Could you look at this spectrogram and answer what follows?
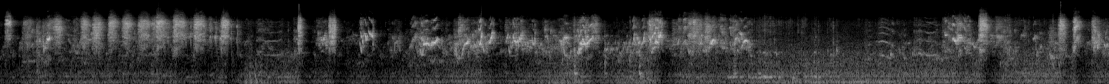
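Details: Budgies chirping: a fast flurry of sharp, high chirps, then looser warbling and squeaky notes, and a final few scattered chirps after a quieter stretch.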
